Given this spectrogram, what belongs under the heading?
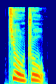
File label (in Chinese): "救助", Chinese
